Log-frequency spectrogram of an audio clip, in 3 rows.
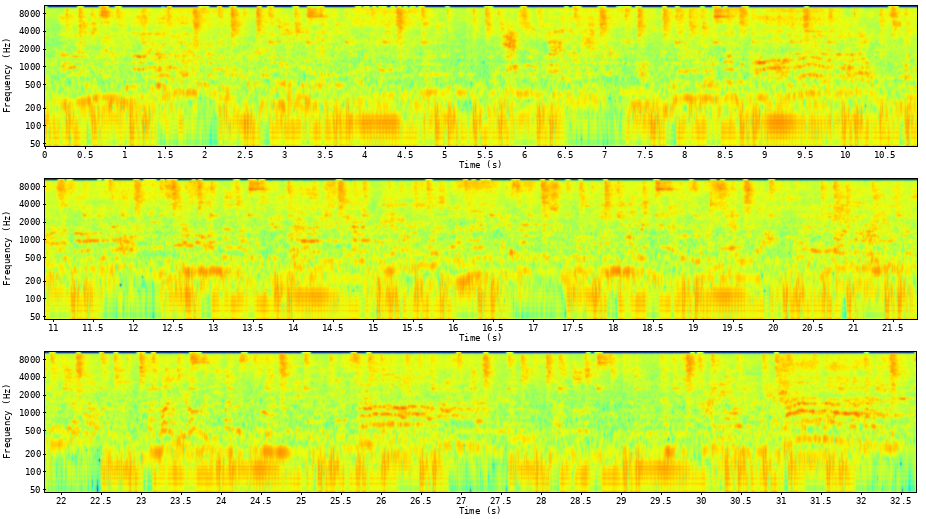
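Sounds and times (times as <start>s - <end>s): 
karaoke singing: 0.0s - 32.6s.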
